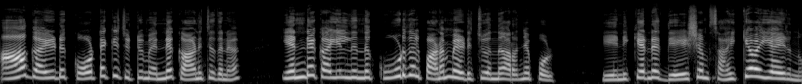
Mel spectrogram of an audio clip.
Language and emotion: Malayalam, angry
